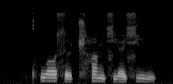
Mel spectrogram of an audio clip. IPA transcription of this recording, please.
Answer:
kʰwɔ˥sɹ̩˨˩ ʈ͡ʂʰɑ˥˩ŋɕjɛ˧˥ɕi˥˩ŋ

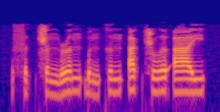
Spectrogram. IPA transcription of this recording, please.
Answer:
sə˨˩k̚ ʂə˨˩ŋɹə˧ŋ ɓə˨˩˨ŋkə˧ŋʔa˦˥k̚ ʂu˧˥ə̯ ʔaː˧j

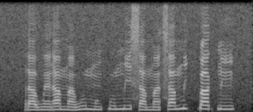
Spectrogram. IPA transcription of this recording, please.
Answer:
ɾa˨ wɛ̃˨ɾa˧mã˨ wu˧mũ˨k͡pu˧mi˧ sa˨mã˨sa˨˦mi˦ k͡pa˦ k͡pĩ˦

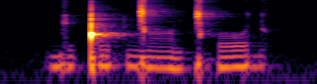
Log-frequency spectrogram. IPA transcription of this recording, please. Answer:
ɡiǃipŋ͡ǀɑ̃d ǀʰod

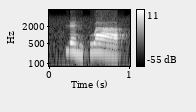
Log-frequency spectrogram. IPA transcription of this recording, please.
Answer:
pɥɛ˥˨npwä˥˨

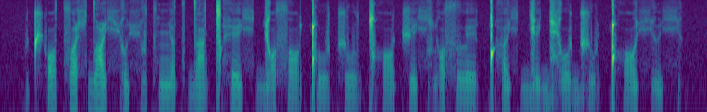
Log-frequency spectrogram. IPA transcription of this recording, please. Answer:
t͡ʃʼɔ˨t͡sɔ˦çdˤɨ˨ço˦ç u˨t͡sɲɐ˦t͡sda˦ ǀʰe˦ç ɟɔ˨˦sɔ˨ǃu˦ t͡ʃu˦˨lǀʰɔ˨t͡ʃe˦çʎɔ˦s le˨ ǃʰɐ˦çɟe˦d͡ʑo˦ d͡ʒu˨ǃʰɔ˦ çɨ˨ç

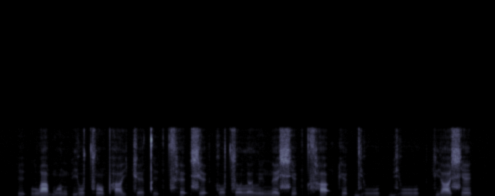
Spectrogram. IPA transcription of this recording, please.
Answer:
i˨ʔlwa˥˧ bɔ̃˧npju˦ t͡sɔ̃˥˧pʰa˧j ke˨˩t̪i˨ʔ t͡sʰe˦ʔɕe˨ʔ ko˨˩t͡so˦lə˧ lĩ˧n̪e˦ ɕẽ˨k̚t͡sʰa˦ʔ kẽ˦t̚ɡju˨˦ | bju˧ | kja˧ɕẽ˦k̚

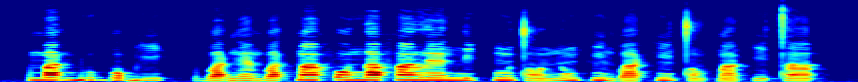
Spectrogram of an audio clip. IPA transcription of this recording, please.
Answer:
ma˦ɡ͡bu˦bɔ˦˨bi˧ | ba˧ɡɛ̃˧ba˧ k͡pã˦fɔ˦ na˦fã˦ lɛ̃˧ ni˧ kũ˧tɔ̃˨ nũ˨˦ kĩ˦˨ba˨ kĩ˧tɔ̃˨ k͡pã˨˦ki˦˨ tã˧

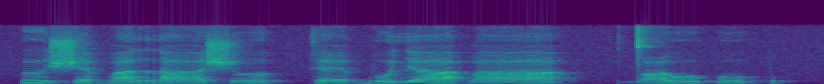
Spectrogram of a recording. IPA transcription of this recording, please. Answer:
ɯ˥˨ʃɛ˨˦ ba˨˦raː˧˩˧ʃɤ˨˦ | kɛ˧˩˧ bo˥˨lʲaː˨˦baː˨˦ | dˤoː˨˦po˨˦p

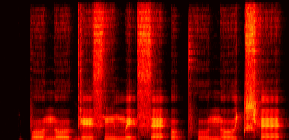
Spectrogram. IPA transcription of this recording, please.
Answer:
po˦ no˦ʊ̯ɡe˨ɪ̯sĩ˦mḛ˦˨ɪ̯ sʰɛ˨ʔo̰˦˨pʰu˦ no˨ʊ̯t͡ɕʰɛ˨

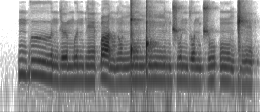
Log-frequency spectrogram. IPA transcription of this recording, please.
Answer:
mbɯː ndømɯ ndẽ ɓɑndõ ŋ͡ǃũŋ͡ǃĩːnd͡ʒundo nd͡ʒuʔũːɡ͡ǁẽ

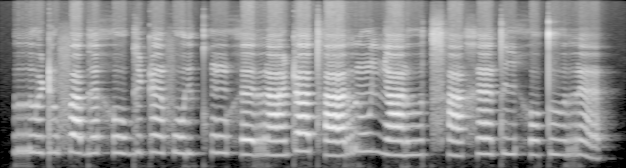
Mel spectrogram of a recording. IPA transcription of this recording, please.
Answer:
rɯɖɯfaɡɛ hoɡi ʈɛ̃foɾʲɯ kʰũ hɛrã ʈatʰa rũɲã ɾɯt͡sʰã xɛ̃tiho t̪ɯrɛ̃

